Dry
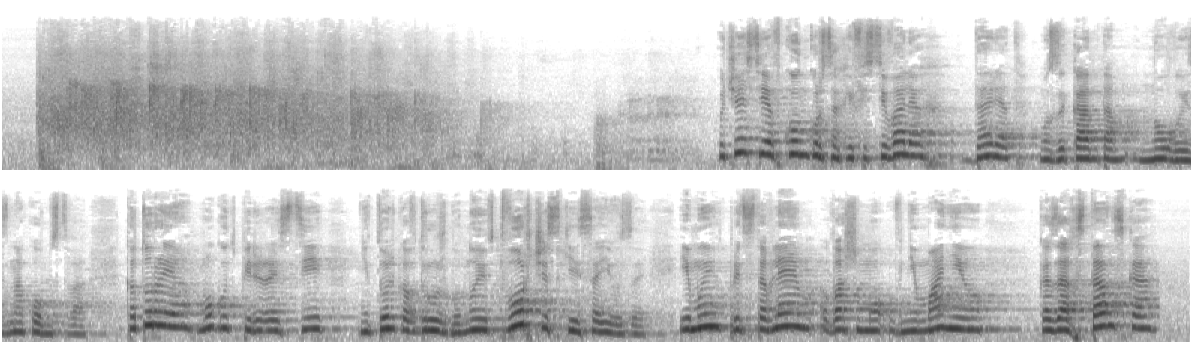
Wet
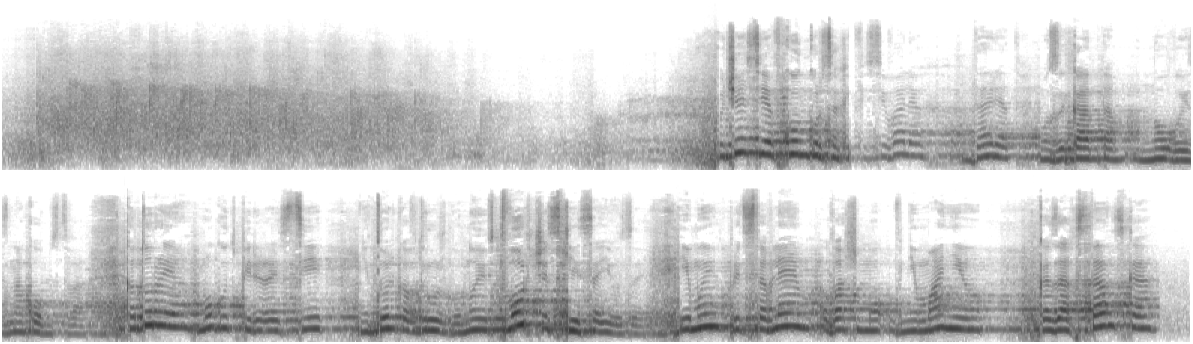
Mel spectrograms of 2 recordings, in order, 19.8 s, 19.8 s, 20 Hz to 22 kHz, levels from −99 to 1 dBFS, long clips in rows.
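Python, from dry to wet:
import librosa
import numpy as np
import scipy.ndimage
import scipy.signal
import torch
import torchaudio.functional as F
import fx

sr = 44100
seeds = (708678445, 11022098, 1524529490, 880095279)

y = fx.comb(x, sr, ms=5.1, depth=0.96, at=(14.12, 14.86))
y = fx.edit(y, sr, fx.fade_in_span(start_s=7.07, length_s=1.68), tone=tone)
y = scipy.signal.sosfilt(scipy.signal.butter(2, 330.0, 'highpass', fs=sr, output='sos'), y)
y = fx.tilt_eq(y, sr, slope=-3.0)
y = fx.pre_swell(y, sr, db_per_s=46.0)
y = y * 10.0 ** (-2.5 / 20.0)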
